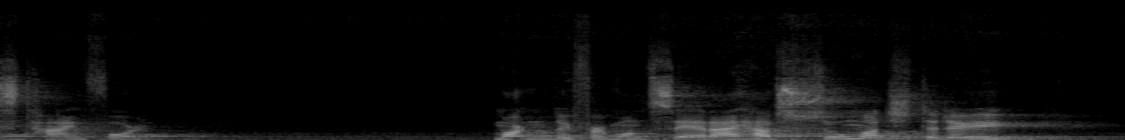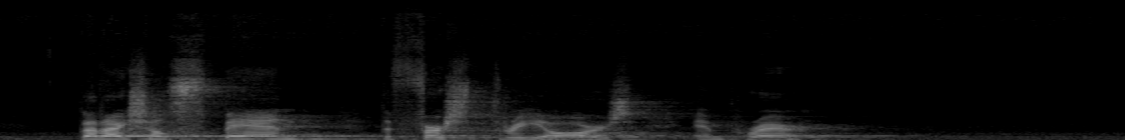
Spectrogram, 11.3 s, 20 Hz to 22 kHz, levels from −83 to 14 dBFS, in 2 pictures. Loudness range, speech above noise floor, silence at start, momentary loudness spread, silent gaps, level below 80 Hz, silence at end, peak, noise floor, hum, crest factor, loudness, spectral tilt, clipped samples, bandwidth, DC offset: 6 LU; 31 dB; 0 s; 19 LU; none; -80 dBFS; 1.2 s; -16 dBFS; -67 dBFS; none; 22 dB; -36 LUFS; -1.5 dB/octave; under 0.1%; over 20 kHz; under 0.1%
